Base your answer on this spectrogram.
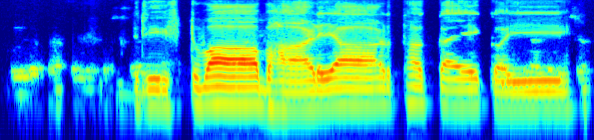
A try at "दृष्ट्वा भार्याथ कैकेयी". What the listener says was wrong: भार्यार्थ कह रहे हैं आप और मैं कह रहा हूँ भार्याथ। भार्याथ देखो, भार या थ, भार्याथ भार्याथ भार्याथ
